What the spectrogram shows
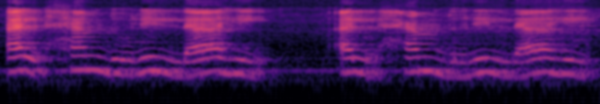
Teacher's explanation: لام کو باریک پڑھنا ہے کیونکہ لام سے پہلے زیر آ رہا ہے، اور جب لام سے پہلے زیر آتا ہے تو لام باریک ہو جاتا ہے۔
